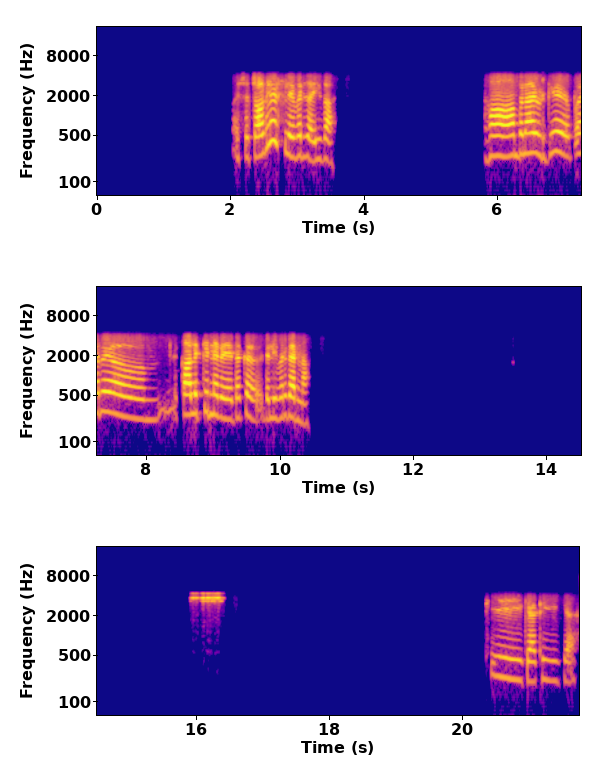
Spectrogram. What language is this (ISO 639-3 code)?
doi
